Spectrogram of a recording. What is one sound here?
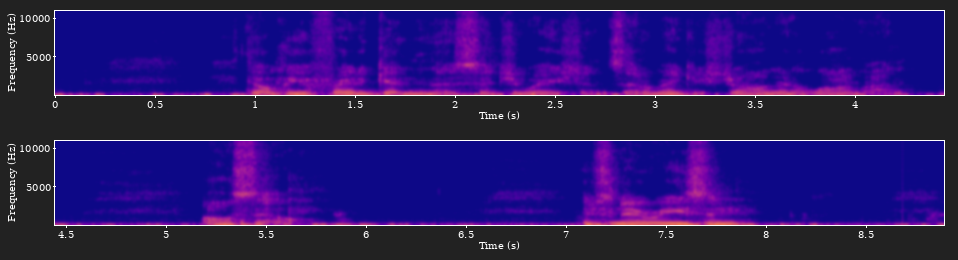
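A middle-aged man speaks with animation close to a phone microphone.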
